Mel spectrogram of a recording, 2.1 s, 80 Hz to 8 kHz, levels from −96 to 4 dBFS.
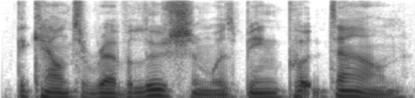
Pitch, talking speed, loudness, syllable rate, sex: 95 Hz, 200 wpm, -18 LUFS, 5.8 syllables/s, male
